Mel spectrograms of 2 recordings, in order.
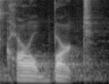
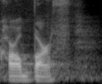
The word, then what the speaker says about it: Karl Barth: If you know anything about theology, you pronounce this as Karl Barth, not Karl Barth.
